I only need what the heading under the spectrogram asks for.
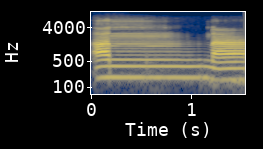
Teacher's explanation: হরকতের বামে নুনে তাসদিদ এখানে ওয়াজিব গুন্না করতে হবে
